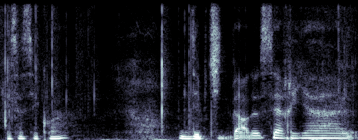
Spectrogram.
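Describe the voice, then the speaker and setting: Soft-spoken and somewhat breathy, a man talks at a fairly slow pace with ordinary pitch variation. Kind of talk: casual vlog to camera. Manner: speaking softly.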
